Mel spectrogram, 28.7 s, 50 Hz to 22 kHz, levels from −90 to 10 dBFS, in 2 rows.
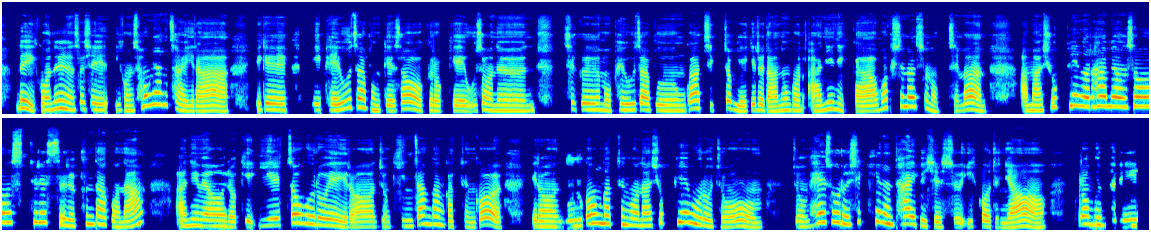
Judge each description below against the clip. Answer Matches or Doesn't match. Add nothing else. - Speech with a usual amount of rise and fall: Doesn't match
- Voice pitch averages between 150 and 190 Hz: Doesn't match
